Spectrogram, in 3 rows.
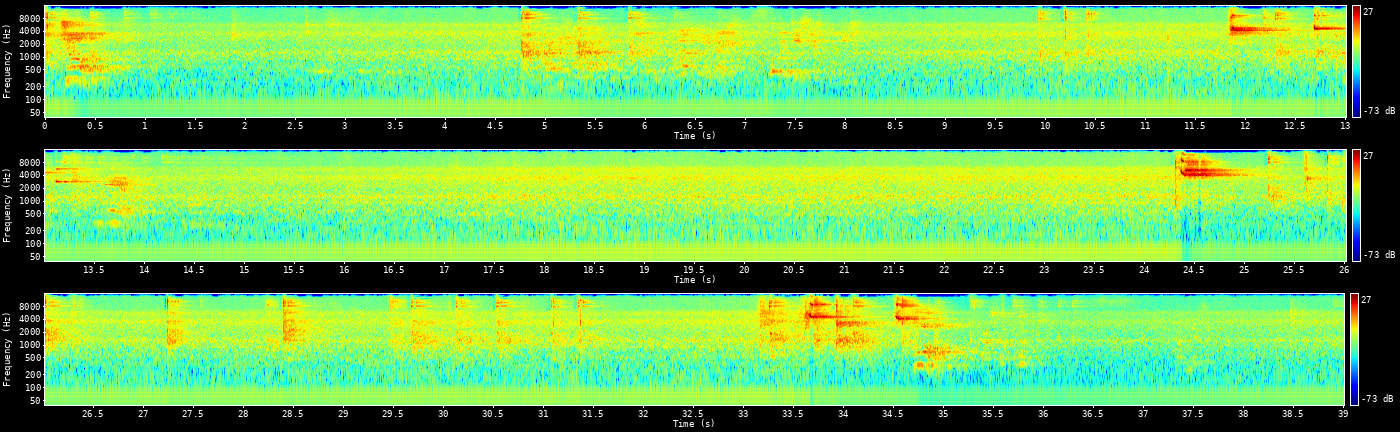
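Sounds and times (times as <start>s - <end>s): low hum in hall: 0.0s - 39.0s
table tennis ball clicking: 29.4s - 31.6s.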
